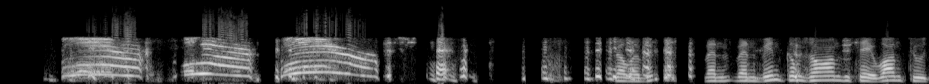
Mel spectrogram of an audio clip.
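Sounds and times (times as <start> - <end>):
cat meowing with long drawn-out meows and chirpy mews: 0.6 - 3.8
laughter: 0.6 - 8.8
speech: 4.4 - 4.7, 6.2 - 9.2.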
